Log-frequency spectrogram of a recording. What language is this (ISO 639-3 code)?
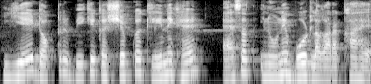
hin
